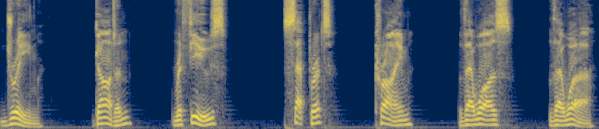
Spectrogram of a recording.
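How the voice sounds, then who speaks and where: A man reading out slow, carefully enunciated drill questions as an English teacher in a recorded lesson. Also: on the low side, animated, a bit bright. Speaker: language teacher.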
